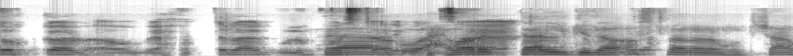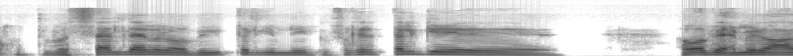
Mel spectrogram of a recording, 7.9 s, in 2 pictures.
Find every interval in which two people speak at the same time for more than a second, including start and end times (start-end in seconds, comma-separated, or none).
1.5-3.3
